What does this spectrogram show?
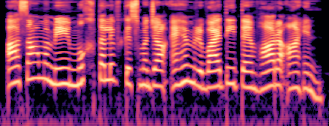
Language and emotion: Sindhi, neutral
